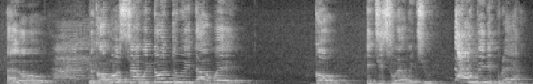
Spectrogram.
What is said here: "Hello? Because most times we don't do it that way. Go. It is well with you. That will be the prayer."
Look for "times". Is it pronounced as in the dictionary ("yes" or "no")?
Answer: no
